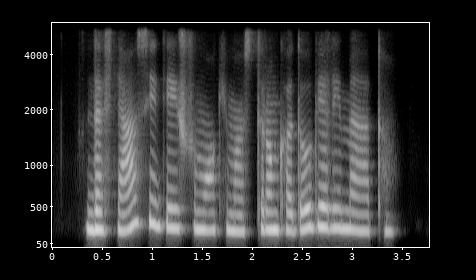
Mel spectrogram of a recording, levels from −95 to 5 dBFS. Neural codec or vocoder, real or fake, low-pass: codec, 24 kHz, 0.9 kbps, WavTokenizer, large speech release; fake; 5.4 kHz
